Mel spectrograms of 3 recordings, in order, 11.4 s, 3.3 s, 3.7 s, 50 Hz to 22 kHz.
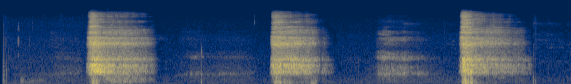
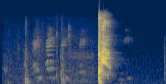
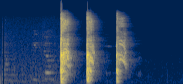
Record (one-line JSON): {"exhalation_length": "11.4 s", "exhalation_amplitude": 14708, "exhalation_signal_mean_std_ratio": 0.37, "cough_length": "3.3 s", "cough_amplitude": 32500, "cough_signal_mean_std_ratio": 0.2, "three_cough_length": "3.7 s", "three_cough_amplitude": 32767, "three_cough_signal_mean_std_ratio": 0.23, "survey_phase": "beta (2021-08-13 to 2022-03-07)", "age": "18-44", "gender": "Male", "wearing_mask": "No", "symptom_cough_any": true, "symptom_runny_or_blocked_nose": true, "symptom_sore_throat": true, "symptom_fatigue": true, "symptom_fever_high_temperature": true, "symptom_change_to_sense_of_smell_or_taste": true, "symptom_loss_of_taste": true, "symptom_onset": "4 days", "smoker_status": "Never smoked", "respiratory_condition_asthma": false, "respiratory_condition_other": false, "recruitment_source": "Test and Trace", "submission_delay": "2 days", "covid_test_result": "Positive", "covid_test_method": "ePCR"}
